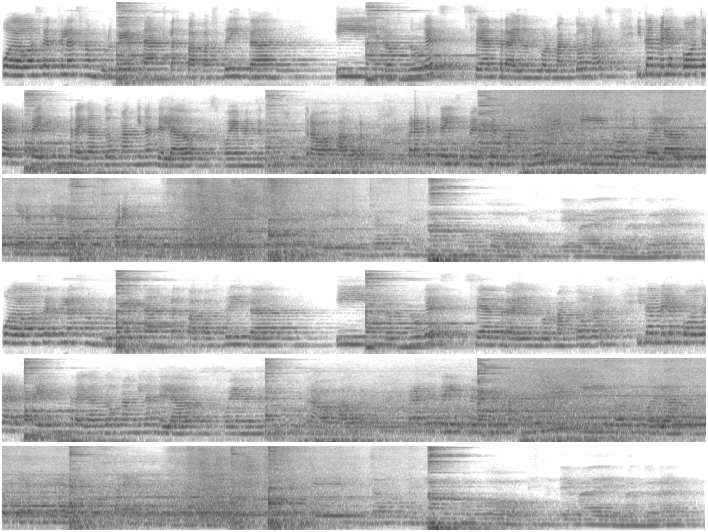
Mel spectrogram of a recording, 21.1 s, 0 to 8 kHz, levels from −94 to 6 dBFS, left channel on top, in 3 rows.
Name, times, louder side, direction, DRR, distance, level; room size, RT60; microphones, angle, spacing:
voice 1, 0.0-2.8 3.3-4.3 4.7-13.8 14.2-14.9 15.2-15.5, left 3 dB, 80° left, 3 dB, 0.5 m, -34 dB
sound 1, 0.6-2.2 3.6-5.0 7.2-8.3 9.6-10.7 11.8-13.2 14.7-15.4 15.9-17.5 18.3-18.7, right 2 dB, 75° right, 0.6 m, -37 dB
sound 2, 8.2-18.5, right 1 dB, 10° right, 0.4 m, -38 dB
sound 3, 11.9-18.3, left 2 dB, 45° left, 0.9 m, -40 dB
voice 2, 15.1-16.3 16.8-20.8, right 1 dB, 35° right, -7 dB, 1.3 m, -43 dB
4.1 x 2.9 x 3.1 m, 1.4 s
head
